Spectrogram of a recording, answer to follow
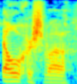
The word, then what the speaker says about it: Elgersma: Well, yeah, the Dutch way of saying it is Erik Elgersma, but I guess it's a bit difficult to pronounce.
